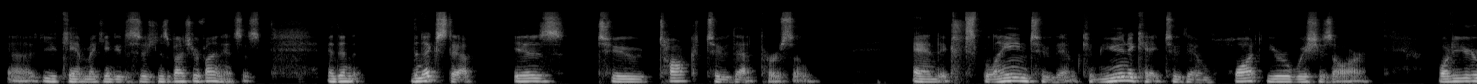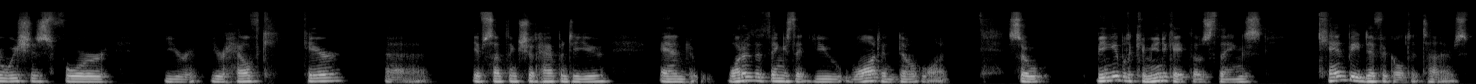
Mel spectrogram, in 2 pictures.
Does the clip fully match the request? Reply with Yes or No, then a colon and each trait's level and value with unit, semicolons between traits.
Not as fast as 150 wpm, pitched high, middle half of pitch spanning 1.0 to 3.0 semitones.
No: average, 140 wpm; low, 130 Hz; narrow, 2.5 semitones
